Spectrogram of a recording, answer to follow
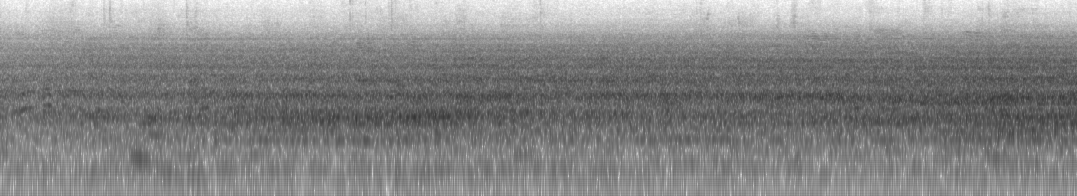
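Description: Airliner engine noise heard from inside the cabin, a steady whine and rush that grows gradually louder, with voices in the background.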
